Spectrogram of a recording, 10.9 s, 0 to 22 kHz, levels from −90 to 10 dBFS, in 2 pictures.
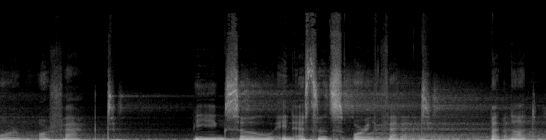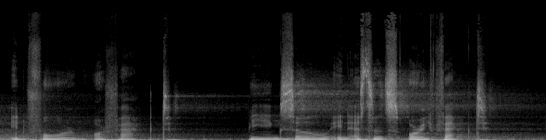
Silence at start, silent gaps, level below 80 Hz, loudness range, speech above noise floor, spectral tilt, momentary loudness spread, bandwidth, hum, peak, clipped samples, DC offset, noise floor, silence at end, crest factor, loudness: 0 s; none; -36 dBFS; 3 LU; 26 dB; -5.5 dB/octave; 14 LU; 15 kHz; none; -6 dBFS; under 0.1%; under 0.1%; -54 dBFS; 0 s; 22 dB; -30 LUFS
